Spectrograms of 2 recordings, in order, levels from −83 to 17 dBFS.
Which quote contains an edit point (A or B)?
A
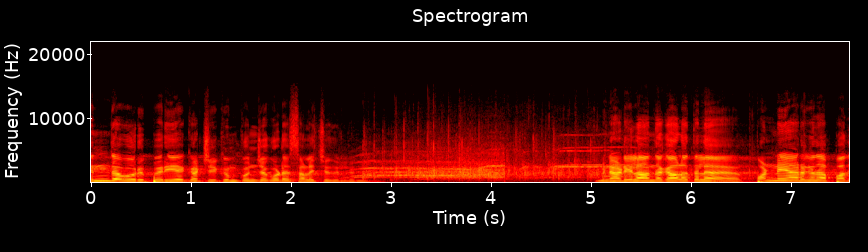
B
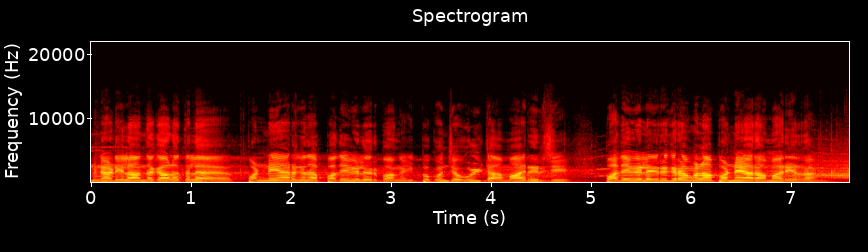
A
